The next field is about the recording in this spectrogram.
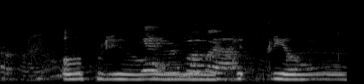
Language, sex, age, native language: Icelandic, female, 9, Icelandic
